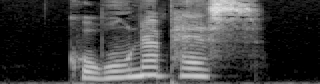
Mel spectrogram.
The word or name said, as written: coronapas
